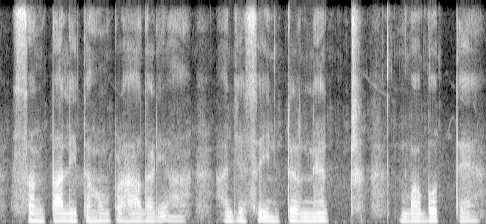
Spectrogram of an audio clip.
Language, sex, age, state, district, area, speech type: Santali, male, 18-30, Jharkhand, Pakur, rural, spontaneous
